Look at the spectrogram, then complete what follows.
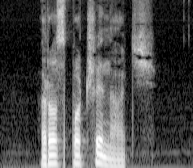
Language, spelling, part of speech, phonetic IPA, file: Polish, rozpoczynać, verb, [ˌrɔspɔˈt͡ʃɨ̃nat͡ɕ], Pl-rozpoczynać.ogg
